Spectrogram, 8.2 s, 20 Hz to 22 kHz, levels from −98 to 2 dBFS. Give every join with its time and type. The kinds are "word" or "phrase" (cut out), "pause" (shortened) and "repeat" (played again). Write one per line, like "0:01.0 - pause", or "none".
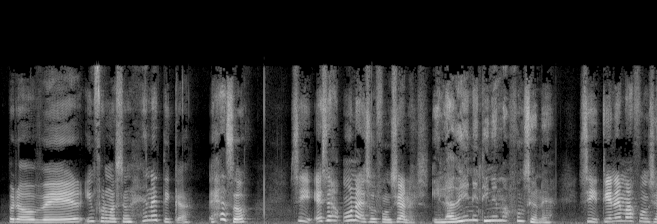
none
